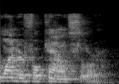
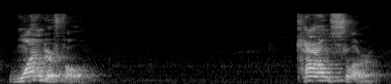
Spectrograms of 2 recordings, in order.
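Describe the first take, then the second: First: The two words run together without a pause. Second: There is a pause between the two words. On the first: It is one title where one word describes the other. The speaker calls it wrong. "He's not Wonderful Counselor" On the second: These are two separate titles. The speaker calls it right. "these are separate words"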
